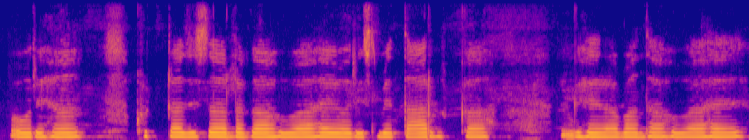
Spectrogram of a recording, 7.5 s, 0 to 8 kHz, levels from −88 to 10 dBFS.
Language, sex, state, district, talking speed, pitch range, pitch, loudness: Hindi, female, Jharkhand, Ranchi, 120 wpm, 230-235 Hz, 230 Hz, -13 LUFS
